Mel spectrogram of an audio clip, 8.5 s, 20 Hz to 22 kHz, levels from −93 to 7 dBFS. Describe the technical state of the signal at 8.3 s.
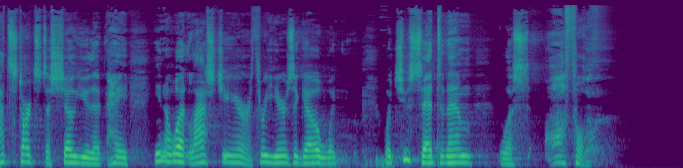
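At 8.3 s the speech signal is intact, with no audible dropout, clipping, distortion or other fault at that moment.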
